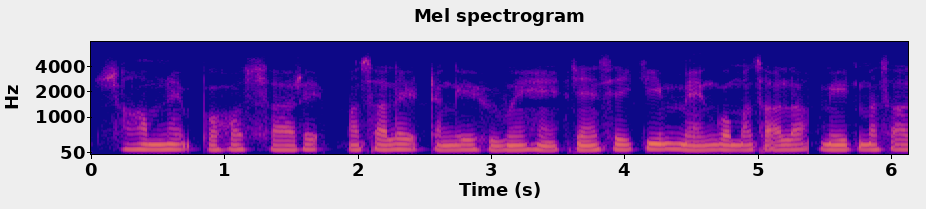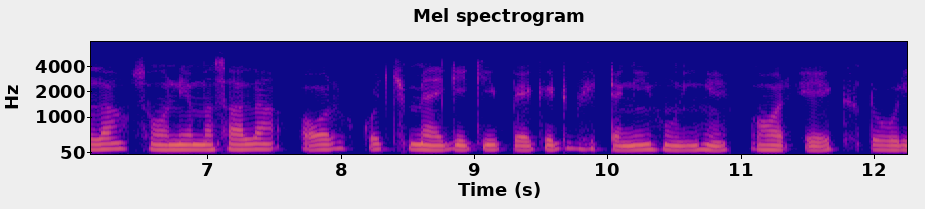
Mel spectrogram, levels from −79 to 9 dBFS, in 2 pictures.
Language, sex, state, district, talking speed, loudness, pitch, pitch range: Hindi, male, Jharkhand, Sahebganj, 130 wpm, -32 LUFS, 130 Hz, 125-135 Hz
